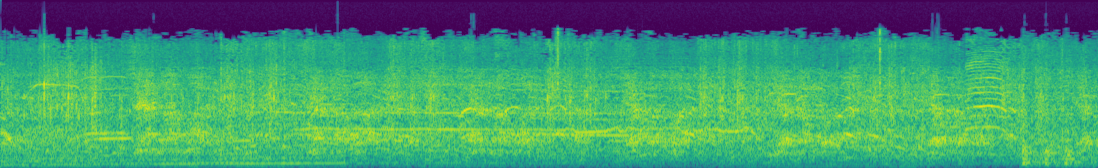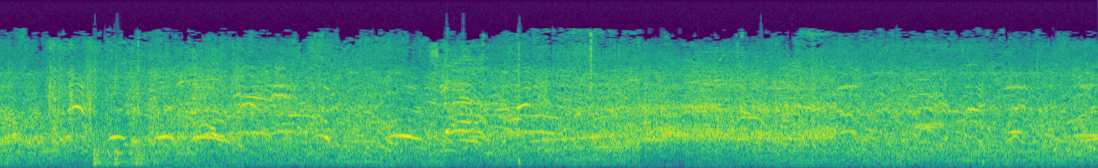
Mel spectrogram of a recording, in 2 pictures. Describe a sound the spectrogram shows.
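A large stadium crowd chants and cheers loudly outdoors.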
